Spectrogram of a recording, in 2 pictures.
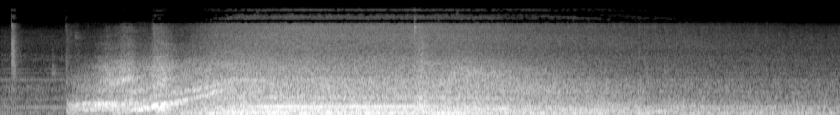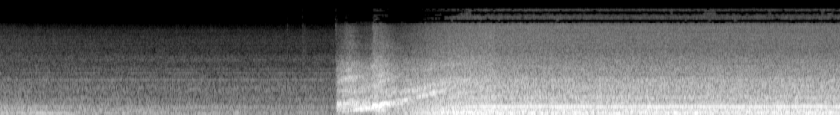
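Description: A woodworking machine starts up with a rising whine and runs with a loud roar.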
